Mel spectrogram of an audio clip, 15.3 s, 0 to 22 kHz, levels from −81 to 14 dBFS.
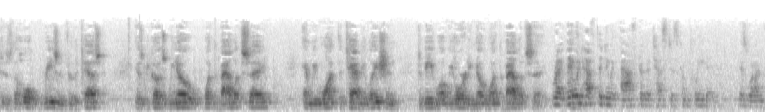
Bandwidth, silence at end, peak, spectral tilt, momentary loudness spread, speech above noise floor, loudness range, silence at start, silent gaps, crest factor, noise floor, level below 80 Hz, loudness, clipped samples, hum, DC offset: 12.5 kHz; 0 s; -8 dBFS; -4.5 dB/octave; 17 LU; 23 dB; 6 LU; 0 s; none; 20 dB; -49 dBFS; -66 dBFS; -26 LUFS; under 0.1%; none; under 0.1%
